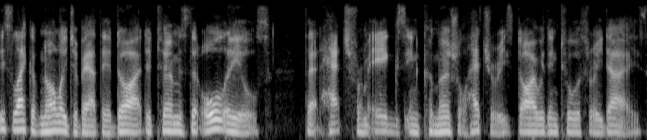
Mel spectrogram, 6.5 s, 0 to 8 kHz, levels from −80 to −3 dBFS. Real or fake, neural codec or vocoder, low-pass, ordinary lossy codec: real; none; 7.2 kHz; Opus, 24 kbps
